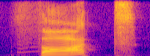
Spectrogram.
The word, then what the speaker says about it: thought: pronunciation of the words thought though throughout t-h-o-u-g-h-t thought it's an aw thought thought though it's a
